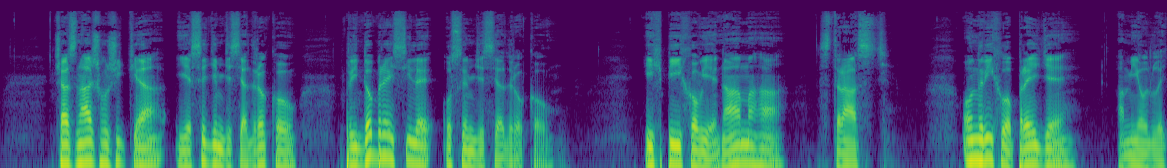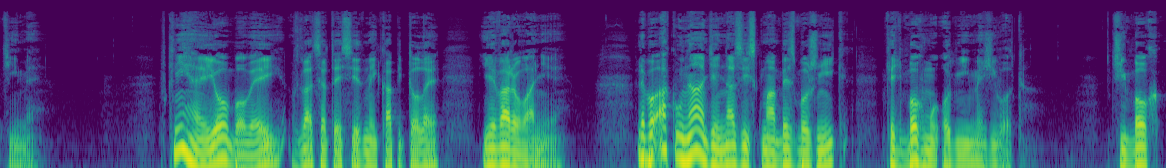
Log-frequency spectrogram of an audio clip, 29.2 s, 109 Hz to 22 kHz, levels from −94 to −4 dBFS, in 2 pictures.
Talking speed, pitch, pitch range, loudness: 90 wpm, 95 Hz, 85-110 Hz, -21 LUFS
